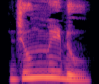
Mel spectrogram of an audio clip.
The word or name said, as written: ಝೋಮ್ಮಿಡು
